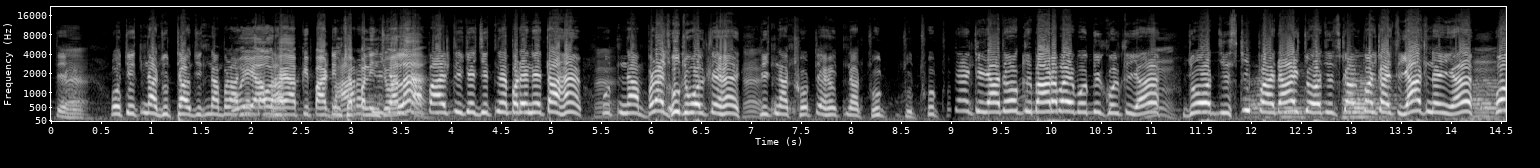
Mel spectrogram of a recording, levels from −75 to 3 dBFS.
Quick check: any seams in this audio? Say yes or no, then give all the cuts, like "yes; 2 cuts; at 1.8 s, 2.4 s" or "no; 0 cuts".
yes; 1 cut; at 9.0 s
